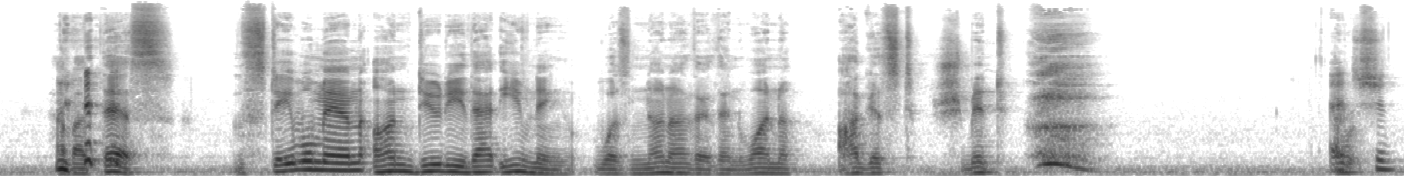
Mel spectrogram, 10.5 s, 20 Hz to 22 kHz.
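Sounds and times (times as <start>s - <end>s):
speech: 0.4s - 8.2s, 10.0s - 10.5s
theatrical breathy gasp: 7.7s - 8.3s.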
